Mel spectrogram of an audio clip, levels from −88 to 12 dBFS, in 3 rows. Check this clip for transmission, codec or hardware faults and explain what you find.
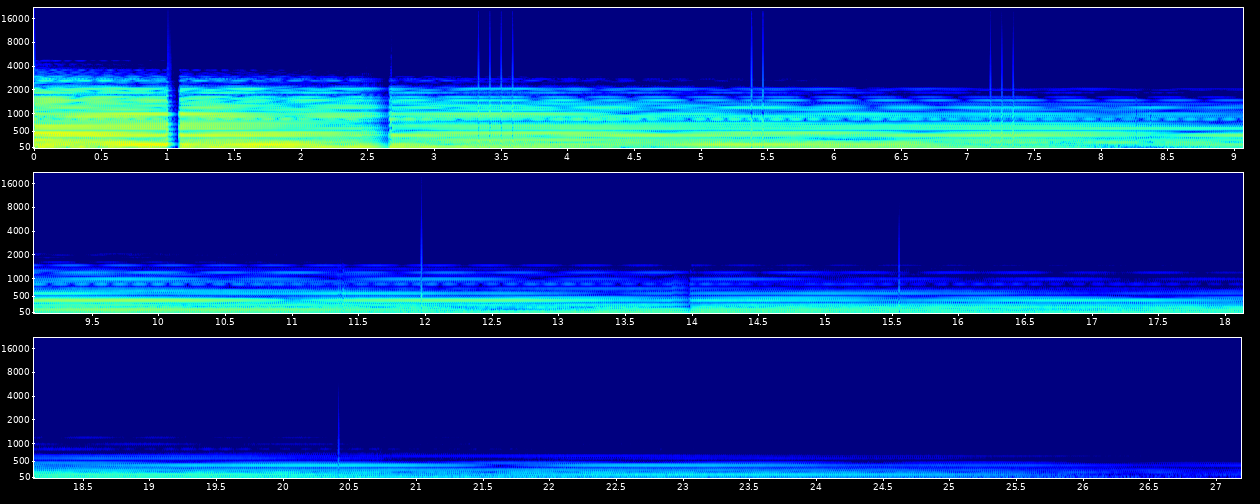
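The music clip shows network losses and device buffer repeats.

A burst of packet loss at 0.99 s and 13.86 s blanks about 80 and 120 ms. The receiver extends the last sound, so it smears and fades before resuming further on.

From 2.46 to 2.67 s, a held, fading tone bridges about 200 ms of missing music. This is likely a long network dropout, too brief to fall to silence.

Repeated buffer faults occur at 3.33, 5.38, 7.17, 11.97, 15.55 and 20.42 s. The same 85 ms piece replays up to four times, which fits a 4096-sample buffer, giving a stutter with hard joins.

Short concealed packet loss at 11.35 s fills a 20 ms hole with continued sound, heard as a brief smear or wobble.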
